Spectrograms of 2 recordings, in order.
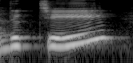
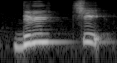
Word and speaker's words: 늙지: 자, 늑지. 이렇게 자음 앞에서 리을 없고 기역이 대표음이에요.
